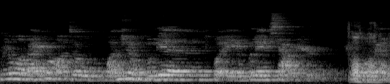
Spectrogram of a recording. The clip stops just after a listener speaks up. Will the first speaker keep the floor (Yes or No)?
No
